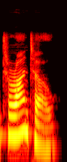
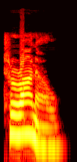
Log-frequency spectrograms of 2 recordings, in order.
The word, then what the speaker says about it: Toronto: I live in Toronto. I live in Toronto. البته این شهر رو اینجوری هم میشه تلفظ کرد. Toronto.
